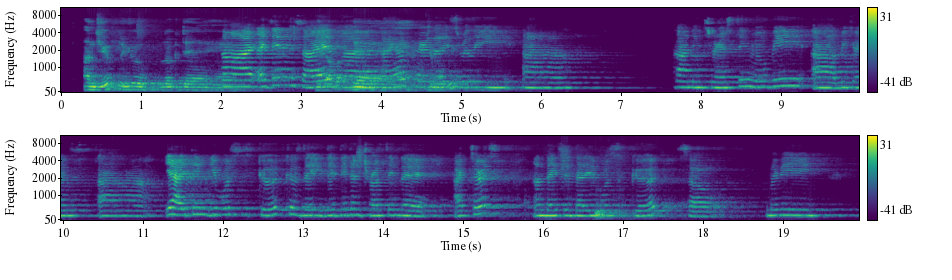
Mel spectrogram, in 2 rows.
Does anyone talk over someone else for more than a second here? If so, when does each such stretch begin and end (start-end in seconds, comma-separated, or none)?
3.2-5.0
